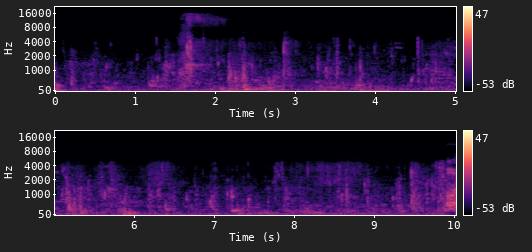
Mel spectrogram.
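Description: Water slapping against a kayak hull, with irregular small knocks and clicks as a popper lure is cast and worked back. There is a brief hiss about two seconds in.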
